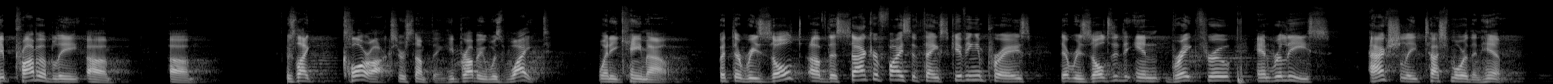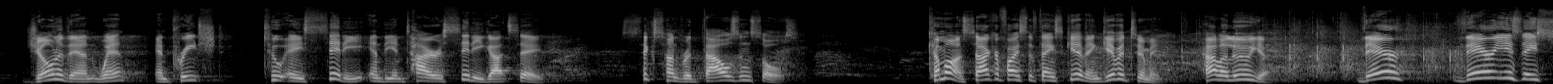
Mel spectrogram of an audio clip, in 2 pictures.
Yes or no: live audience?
yes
